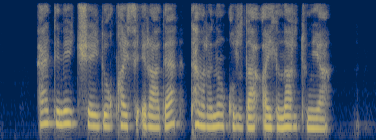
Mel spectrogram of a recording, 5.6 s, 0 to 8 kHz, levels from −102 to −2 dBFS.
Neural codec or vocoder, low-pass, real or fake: codec, 16 kHz, 2 kbps, FunCodec, trained on Chinese and English, 25 frames a second; 7.2 kHz; fake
